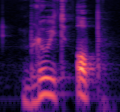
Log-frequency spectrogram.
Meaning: inflection of opbloeien: 1. second/third-person singular present indicative 2. plural imperative
- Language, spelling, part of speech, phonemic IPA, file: Dutch, bloeit op, verb, /ˈblujt ˈɔp/, Nl-bloeit op.ogg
